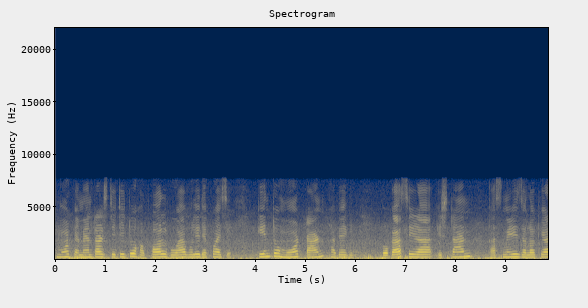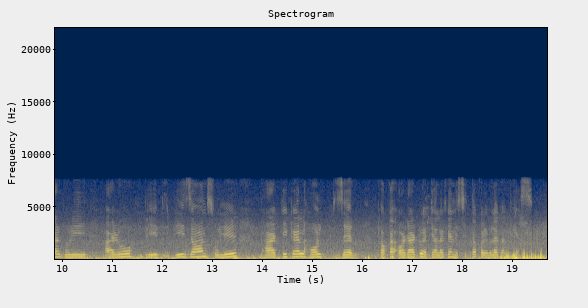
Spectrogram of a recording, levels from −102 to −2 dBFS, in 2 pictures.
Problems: constant background noise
